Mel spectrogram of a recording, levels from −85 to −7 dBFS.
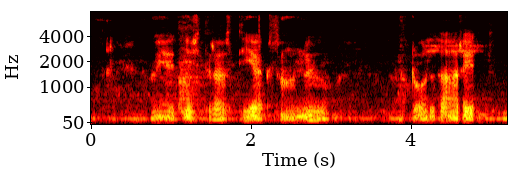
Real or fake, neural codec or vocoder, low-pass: fake; vocoder, 22.05 kHz, 80 mel bands, HiFi-GAN; 7.2 kHz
